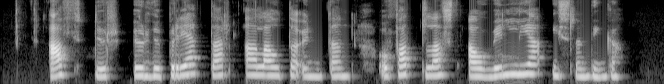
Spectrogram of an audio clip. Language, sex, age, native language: Icelandic, female, 20-29, Icelandic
